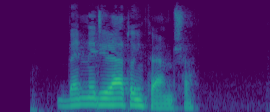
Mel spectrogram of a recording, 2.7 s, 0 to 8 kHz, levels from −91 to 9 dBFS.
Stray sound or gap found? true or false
false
